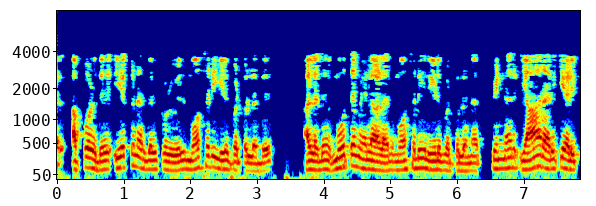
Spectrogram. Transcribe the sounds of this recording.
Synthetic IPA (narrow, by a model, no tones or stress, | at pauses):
ɭɐpːɔɻɯðɯʔɪjɐkːɯnɐɾɣɐɭkʊɻɯʋɪlmoːsɐɽiiːɽɯpɐʈːɯɭːɐðɯ | ʔɐlːɐðɯmuːt̪ːɐmeːlaːɭɐɾmoːsɐɽɪjɪliːɽɯpɐʈːɯɭːɐnɐɾpɪnːɐɾjaːɾɐɾɪkːɐɐɭɪpː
